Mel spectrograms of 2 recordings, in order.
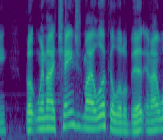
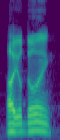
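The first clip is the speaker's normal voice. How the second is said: put-on Austrian accent, bodybuilder greeting; 3 semitones lower than usual. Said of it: "in my best kind of Austrian accent".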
